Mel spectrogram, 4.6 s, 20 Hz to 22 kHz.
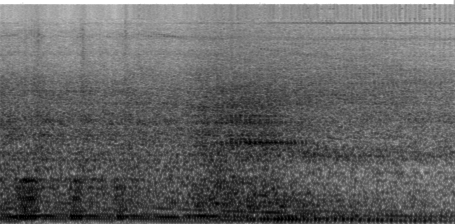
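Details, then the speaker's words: Honda Vario 125 LED scooter with weak fuel pump pressure, after a resistor was added to the EOT sensor as a workaround; revs rise cleanly, hold, and ease off smoothly without bogging. Normal throttle response. "oke mas bro mantap hanya dikasih resistor pada sensor eot Ini sensor eot saya kasih resistor seperti ini Sehingga tarikan lebih responsif beda dari yang tadi"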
